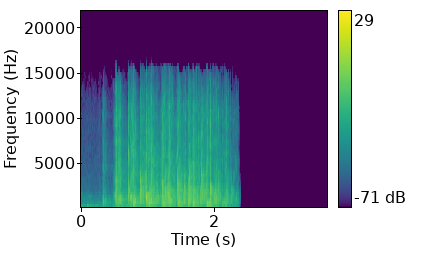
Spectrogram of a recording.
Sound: applause

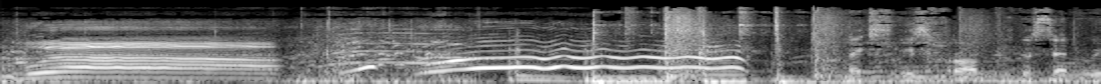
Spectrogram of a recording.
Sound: big applause

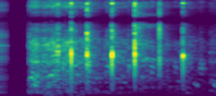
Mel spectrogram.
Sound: laughter

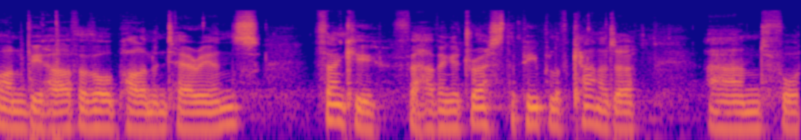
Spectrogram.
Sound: speaking Alternate Language; speaking French

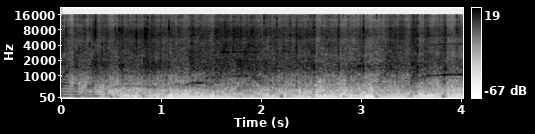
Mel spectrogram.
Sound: applause

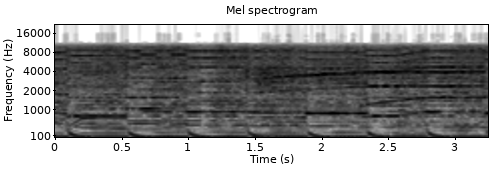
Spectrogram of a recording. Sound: screech

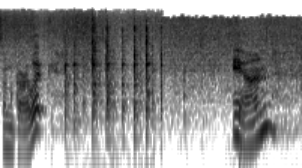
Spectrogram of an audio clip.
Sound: pan sizzling

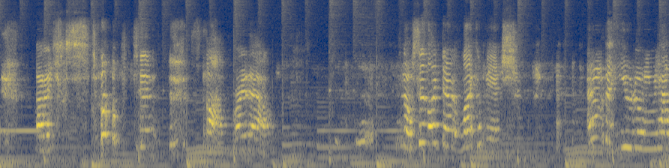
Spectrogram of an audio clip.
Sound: laughter

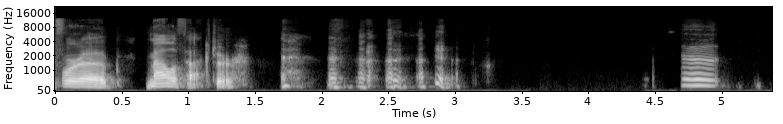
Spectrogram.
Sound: laughter

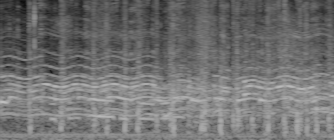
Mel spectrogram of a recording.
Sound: loud footsteps as ponies pass

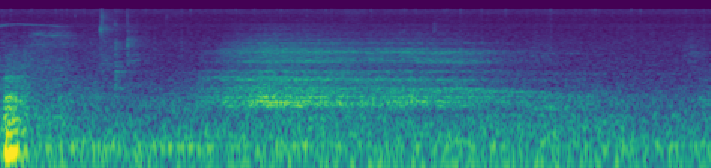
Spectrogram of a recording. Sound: exhaling

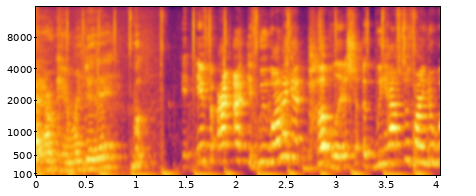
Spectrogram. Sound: stammering

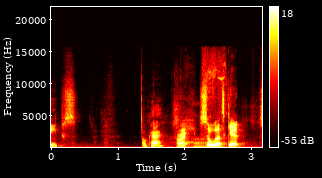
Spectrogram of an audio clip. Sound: whispers

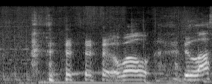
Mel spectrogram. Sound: chuckles

